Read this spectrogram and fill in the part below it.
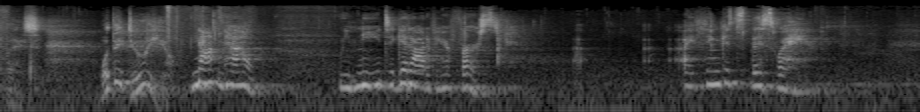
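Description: A young woman speaks quietly and urgently, close by.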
